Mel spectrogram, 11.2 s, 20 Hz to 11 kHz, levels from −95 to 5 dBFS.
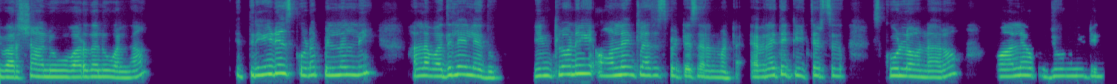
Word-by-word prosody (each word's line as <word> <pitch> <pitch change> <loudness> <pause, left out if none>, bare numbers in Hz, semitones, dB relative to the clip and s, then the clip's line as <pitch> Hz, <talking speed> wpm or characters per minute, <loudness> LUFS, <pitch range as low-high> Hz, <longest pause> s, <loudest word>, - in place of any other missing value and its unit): వర్షాలు, 220 +2 +1 0.2
వరదలు 225 +1 +2
వల్ల. 200 0 -1 1.0
ఈ - - -3
3 275 +1 +3
డేస్ 330 -2 +4
కూడా 275 +1 0
పిల్లల్ని 285 +3 +2 0.5
అలా 260 +1 +3
వదిలేయలేదు. 260 -4 +2 0.5
ఇంట్లోనే 295 +5 +3 0.3
ఆన్‌లైన్ 280 +2 +3
క్లాసెస్ 265 -1 -1
పెట్టేశారనమాట. 210 -5 -2 0.2
ఎవరైతే 260 +7 0
టీచర్స్ 255 -1 -3 0.5
స్కూలులో 255 -2 +1
ఉన్నారో, 210 +4 -1 0.5
వాళ్ళే 240 +3 +3
ఒక 255 - -21
జూమ్ 245 0 -2
మీటింగ్ 240 -1 -5
250 Hz, 120 wpm, -23 LUFS, 225-275 Hz, 1.0 s, డేస్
